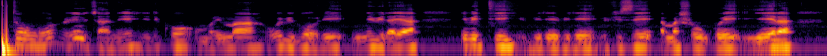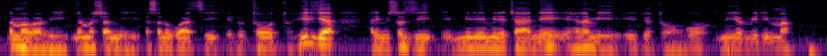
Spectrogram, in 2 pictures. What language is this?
Rundi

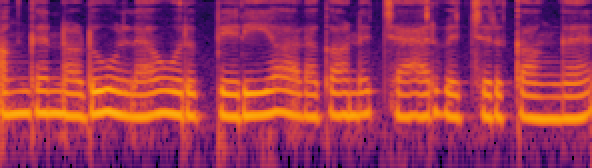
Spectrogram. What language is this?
Tamil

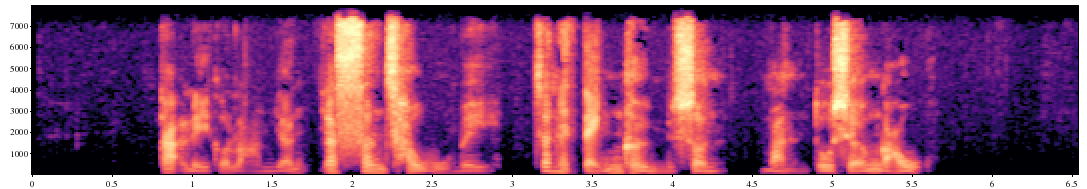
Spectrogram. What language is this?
Cantonese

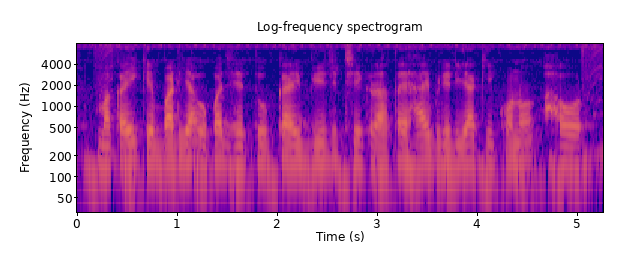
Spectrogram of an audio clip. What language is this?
Maithili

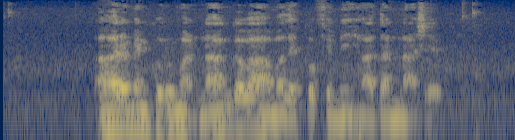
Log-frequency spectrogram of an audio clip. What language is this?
Divehi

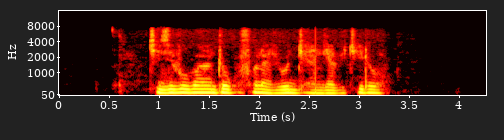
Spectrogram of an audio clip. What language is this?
Ganda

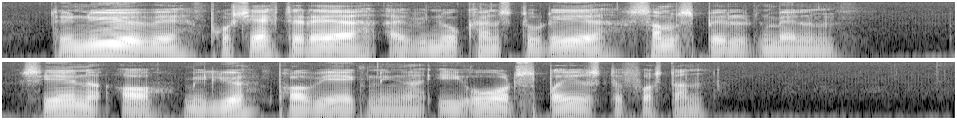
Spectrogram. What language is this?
Danish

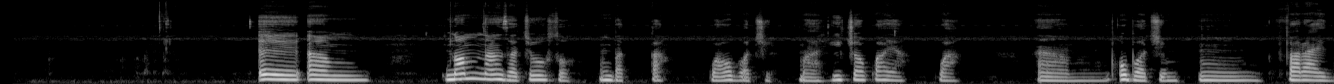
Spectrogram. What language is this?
Igbo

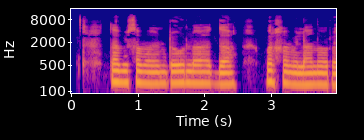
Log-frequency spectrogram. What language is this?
Pashto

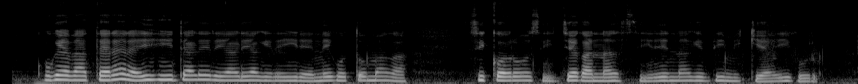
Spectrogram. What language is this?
Kikuyu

